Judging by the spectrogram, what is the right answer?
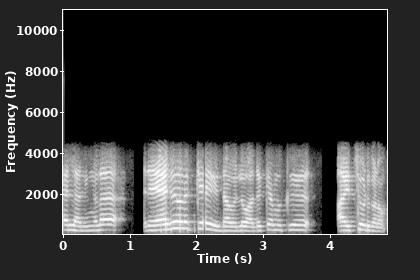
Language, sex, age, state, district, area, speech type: Malayalam, female, 18-30, Kerala, Kannur, rural, conversation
